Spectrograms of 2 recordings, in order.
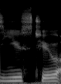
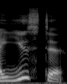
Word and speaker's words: used to: In natural flowing speech, that add sound in used to often gets softened or almost disappears blending with the t. So it sounds more likeusta. I used to live there.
